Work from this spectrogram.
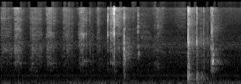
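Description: A pair of metal snips cutting card stock during papercraft, a few crisp snipping clicks and short scratchy cuts, close and fairly quiet, with soft handling rustle between.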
